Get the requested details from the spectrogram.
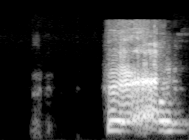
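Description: A single loud, close sneeze bursts out after a faint, brief intake of breath, then trails off quickly; no talking.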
